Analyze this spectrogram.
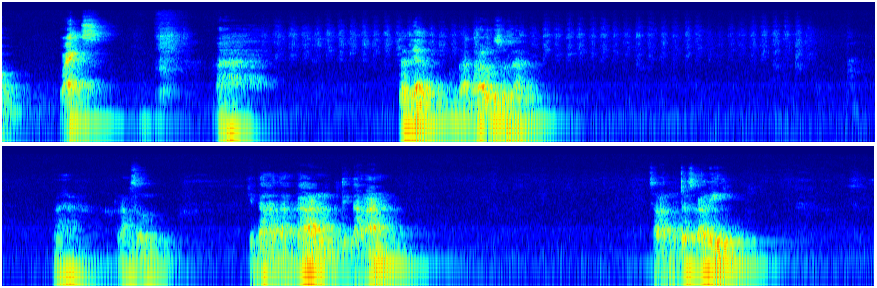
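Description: A man speaks with animation close by, in a small echoing room.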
